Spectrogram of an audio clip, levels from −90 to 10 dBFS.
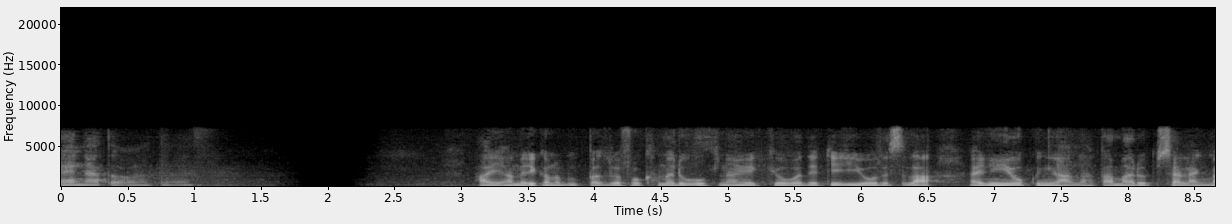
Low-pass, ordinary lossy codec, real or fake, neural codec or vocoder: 7.2 kHz; none; fake; codec, 24 kHz, 0.9 kbps, WavTokenizer, medium speech release version 1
